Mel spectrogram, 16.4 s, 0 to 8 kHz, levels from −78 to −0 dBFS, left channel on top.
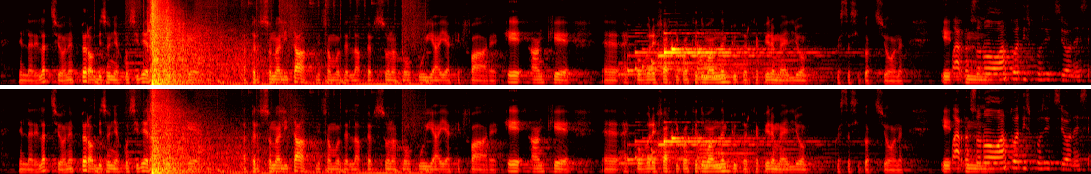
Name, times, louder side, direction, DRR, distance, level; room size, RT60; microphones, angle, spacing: voice 1, 0.3-3.0 3.6-12.1 12.5-14.8, equal, 5° left, 12 dB, 1.1 m, -37 dB
sound 1, 1.4-6.5, left 1 dB, 25° left, 1.1 m, -46 dB
Gunshot gunfire, 2.2-4.1, left 4 dB, 50° left, 1.6 m, -29 dB
sound 2, 9.3-12.3, left 5 dB, 65° left, 1.0 m, -34 dB
voice 2, 14.3-16.3, right 2 dB, 25° right, 9 dB, 1.9 m, -39 dB
28.5 x 22.5 x 9.1 m, 1.1 s
head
